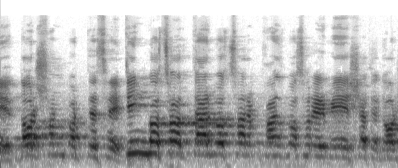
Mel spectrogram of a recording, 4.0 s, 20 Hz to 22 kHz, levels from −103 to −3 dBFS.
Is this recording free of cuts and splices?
no; 1 cut; at 1.1 s

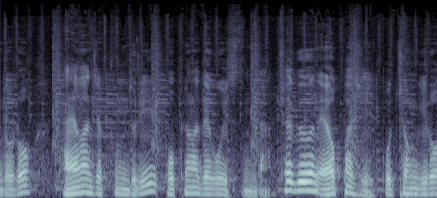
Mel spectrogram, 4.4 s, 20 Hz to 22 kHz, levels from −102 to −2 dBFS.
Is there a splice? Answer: yes; 1 cut; at 2.7 s

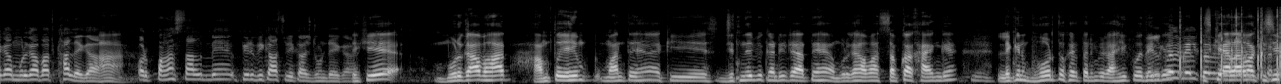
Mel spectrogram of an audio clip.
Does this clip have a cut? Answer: yes; 2 cuts; at 3.5 s, 5.2 s

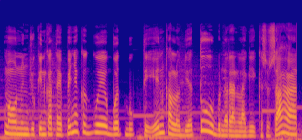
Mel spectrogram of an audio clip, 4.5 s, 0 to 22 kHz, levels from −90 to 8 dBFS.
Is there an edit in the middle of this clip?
no; 0 cuts

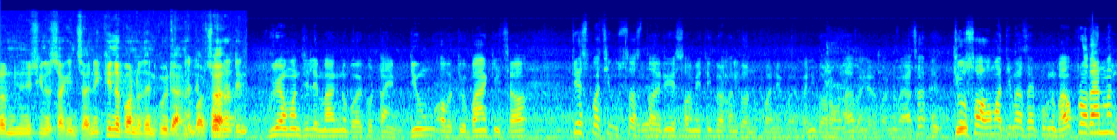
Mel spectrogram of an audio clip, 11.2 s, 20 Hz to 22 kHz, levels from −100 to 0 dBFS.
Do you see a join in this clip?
yes; 1 cut; at 2.5 s

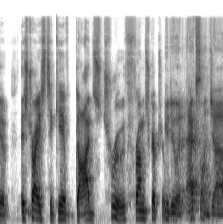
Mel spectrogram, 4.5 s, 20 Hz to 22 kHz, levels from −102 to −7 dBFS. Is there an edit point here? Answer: yes; 1 cut; at 3.3 s

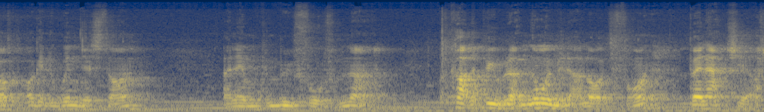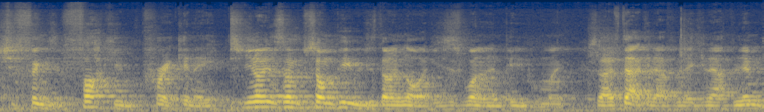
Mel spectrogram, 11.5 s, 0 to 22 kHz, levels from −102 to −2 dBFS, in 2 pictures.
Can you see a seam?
yes; 4 cuts; at 3.3 s, 5.0 s, 7.4 s, 10.1 s

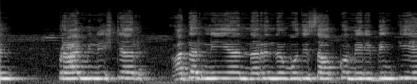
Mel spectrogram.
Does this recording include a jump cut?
no; 0 cuts

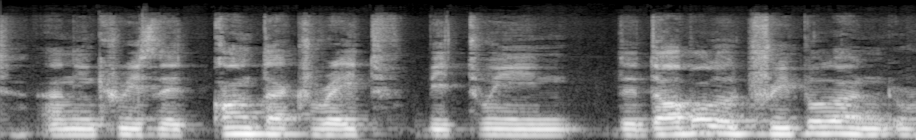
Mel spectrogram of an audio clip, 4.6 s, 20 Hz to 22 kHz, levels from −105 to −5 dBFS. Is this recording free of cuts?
no; 3 cuts; at 1.0 s, 2.1 s, 3.0 s

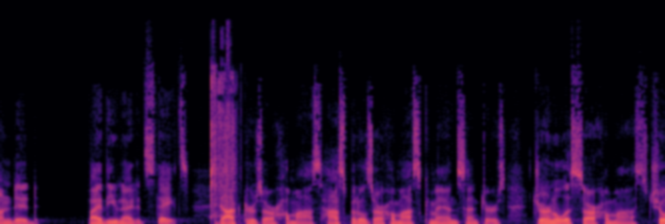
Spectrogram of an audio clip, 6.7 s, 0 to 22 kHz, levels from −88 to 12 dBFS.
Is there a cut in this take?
yes; 1 cut; at 2.2 s

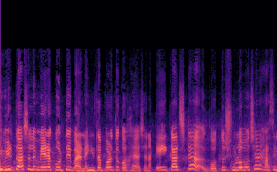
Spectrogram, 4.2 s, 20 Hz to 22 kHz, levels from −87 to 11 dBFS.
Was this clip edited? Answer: yes; 1 cut; at 2.3 s

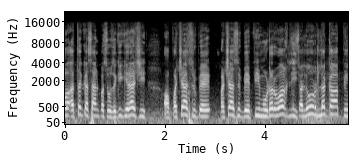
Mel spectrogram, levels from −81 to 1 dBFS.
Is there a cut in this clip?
yes; 1 cut; at 4.6 s

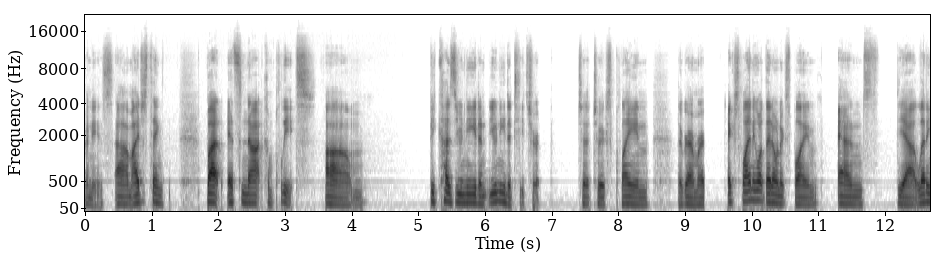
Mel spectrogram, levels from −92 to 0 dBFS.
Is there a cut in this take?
yes; 1 cut; at 9.4 s

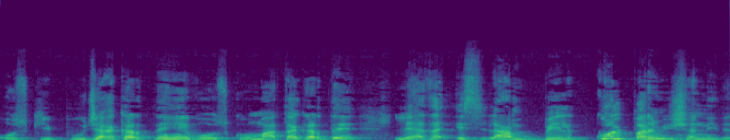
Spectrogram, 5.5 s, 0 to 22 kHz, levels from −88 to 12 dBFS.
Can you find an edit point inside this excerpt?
no; 0 cuts

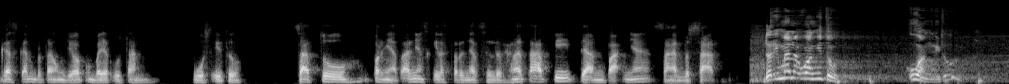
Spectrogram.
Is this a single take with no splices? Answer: no; 1 cut; at 7.3 s

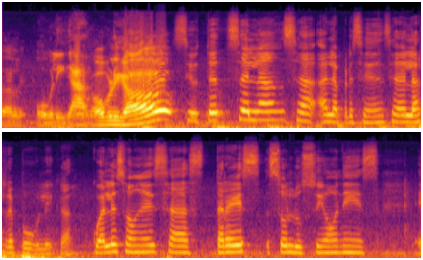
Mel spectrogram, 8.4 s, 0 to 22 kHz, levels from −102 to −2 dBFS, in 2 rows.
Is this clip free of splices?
yes; 0 cuts

